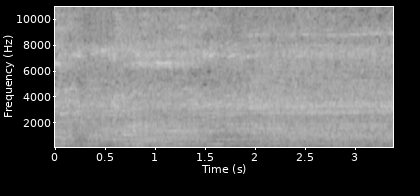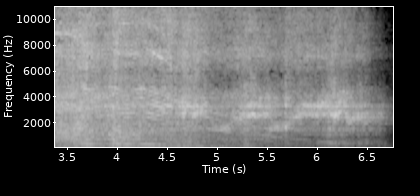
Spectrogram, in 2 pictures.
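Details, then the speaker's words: Hoover FloorMate floor scrubber after about 6 months of light use: harsh, rough, uneven grinding roar over the motor whine, sounding like it is eating itself; owner attributes it to failed motor bearings. "So here's our Hoover FloorMate after just about 6 months of light use. It sounds like it's eating itself."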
